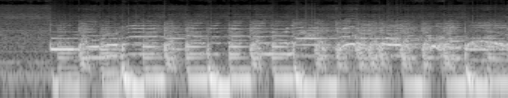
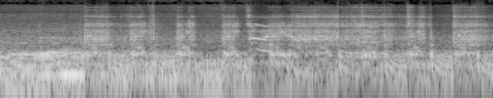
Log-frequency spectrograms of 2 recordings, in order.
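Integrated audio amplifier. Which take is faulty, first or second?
second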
